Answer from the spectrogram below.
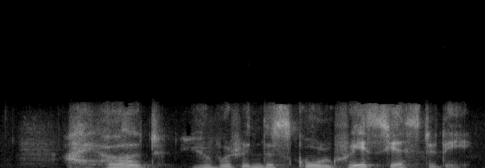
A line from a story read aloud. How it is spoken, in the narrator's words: A colleague whispered to me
